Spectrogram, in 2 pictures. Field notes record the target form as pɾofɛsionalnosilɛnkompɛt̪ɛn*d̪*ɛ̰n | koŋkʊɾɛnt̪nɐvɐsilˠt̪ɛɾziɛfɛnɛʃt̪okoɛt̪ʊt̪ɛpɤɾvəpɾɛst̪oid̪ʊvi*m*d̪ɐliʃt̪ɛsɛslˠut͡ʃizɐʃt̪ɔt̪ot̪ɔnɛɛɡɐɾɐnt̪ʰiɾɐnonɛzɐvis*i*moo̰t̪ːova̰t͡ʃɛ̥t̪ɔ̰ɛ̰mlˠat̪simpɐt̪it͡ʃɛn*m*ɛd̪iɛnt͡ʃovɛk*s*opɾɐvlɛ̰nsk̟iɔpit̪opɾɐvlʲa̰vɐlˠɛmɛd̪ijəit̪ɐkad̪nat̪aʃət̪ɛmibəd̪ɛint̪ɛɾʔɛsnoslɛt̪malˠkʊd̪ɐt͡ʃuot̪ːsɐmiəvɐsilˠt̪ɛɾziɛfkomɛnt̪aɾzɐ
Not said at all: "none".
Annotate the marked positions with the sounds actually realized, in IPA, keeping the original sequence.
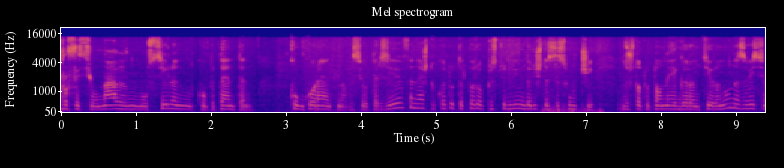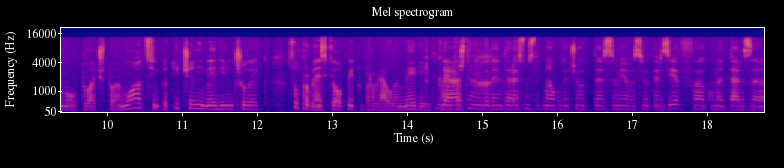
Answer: t̪, m, i, m, s

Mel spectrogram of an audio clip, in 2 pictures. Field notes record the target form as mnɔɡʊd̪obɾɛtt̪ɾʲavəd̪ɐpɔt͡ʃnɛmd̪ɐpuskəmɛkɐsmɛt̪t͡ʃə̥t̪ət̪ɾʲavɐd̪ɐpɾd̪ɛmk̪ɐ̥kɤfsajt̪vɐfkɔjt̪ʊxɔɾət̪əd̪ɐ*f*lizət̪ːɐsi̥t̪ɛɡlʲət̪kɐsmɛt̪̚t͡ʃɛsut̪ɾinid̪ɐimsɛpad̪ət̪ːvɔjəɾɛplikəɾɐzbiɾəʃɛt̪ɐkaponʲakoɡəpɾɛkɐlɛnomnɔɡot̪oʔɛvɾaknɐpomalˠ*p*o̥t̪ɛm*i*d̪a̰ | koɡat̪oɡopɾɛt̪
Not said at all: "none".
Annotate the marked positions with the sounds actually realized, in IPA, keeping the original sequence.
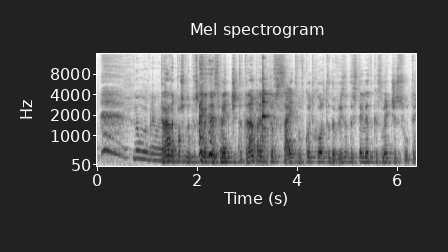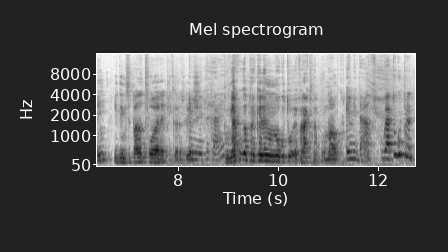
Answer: v, k, i

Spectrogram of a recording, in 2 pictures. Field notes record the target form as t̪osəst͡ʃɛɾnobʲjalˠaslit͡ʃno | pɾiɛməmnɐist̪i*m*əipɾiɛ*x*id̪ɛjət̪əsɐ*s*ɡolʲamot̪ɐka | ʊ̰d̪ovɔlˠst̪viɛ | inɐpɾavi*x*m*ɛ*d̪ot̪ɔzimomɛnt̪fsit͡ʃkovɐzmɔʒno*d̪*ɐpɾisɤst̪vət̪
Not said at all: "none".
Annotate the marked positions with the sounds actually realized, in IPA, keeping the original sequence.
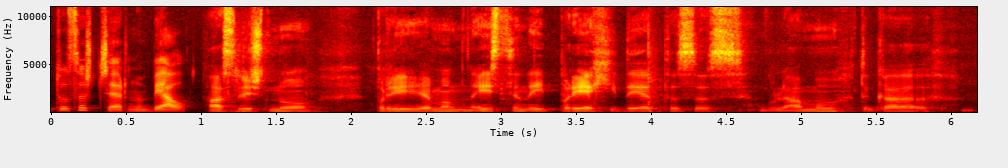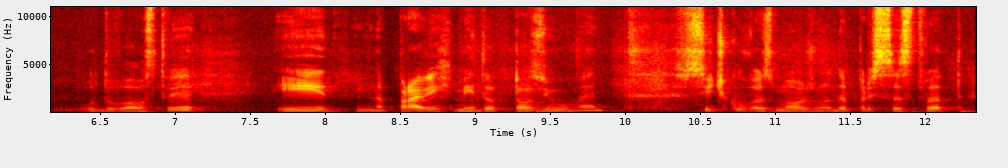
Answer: n, x, s, x, i, d̪

